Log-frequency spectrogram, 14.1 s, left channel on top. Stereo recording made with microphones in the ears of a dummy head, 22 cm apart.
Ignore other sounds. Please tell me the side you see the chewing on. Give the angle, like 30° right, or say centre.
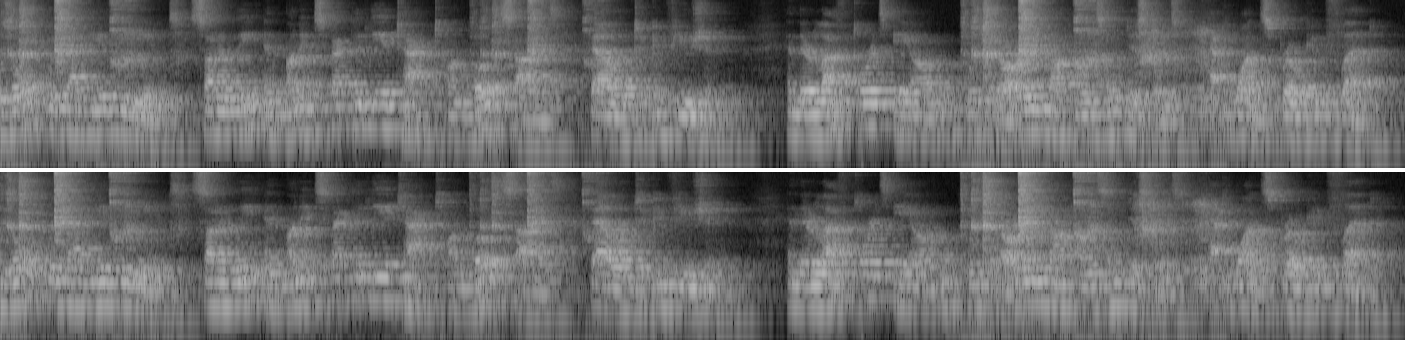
30° right.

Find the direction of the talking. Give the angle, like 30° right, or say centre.
50° left.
